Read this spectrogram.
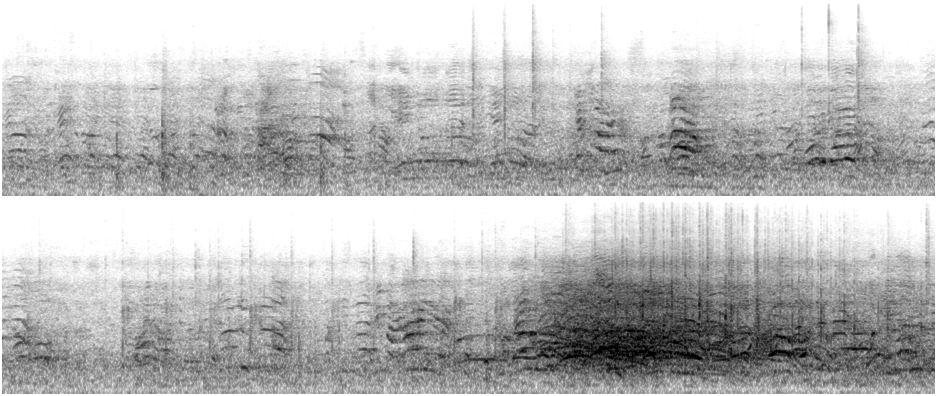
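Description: A crowd of spectators shouts and cheers in a large hall, swelling loudly near the end.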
